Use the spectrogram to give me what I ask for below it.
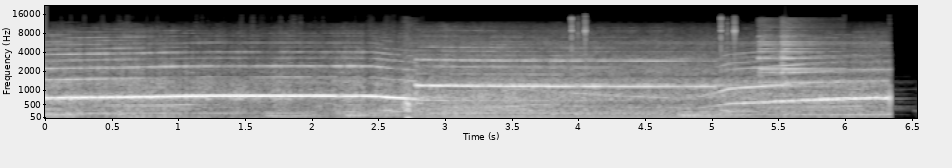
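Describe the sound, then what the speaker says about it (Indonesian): A loud electronic toy fire truck siren wails continuously, its pitch sliding down and then back up, cutting off abruptly at the end. "Wih, di sini ada truk tangga pemadam kebakaran."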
